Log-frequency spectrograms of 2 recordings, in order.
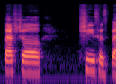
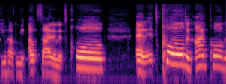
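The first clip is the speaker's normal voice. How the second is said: mock whiny complaint, louder at the end; complaining fiancée; 3 semitones higher, 9 dB louder than usual. Retelling the bride on the cold hilltop, mock whiny complaint. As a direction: imitate the bride whining she's cold. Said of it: "she's complaining it's cold".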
